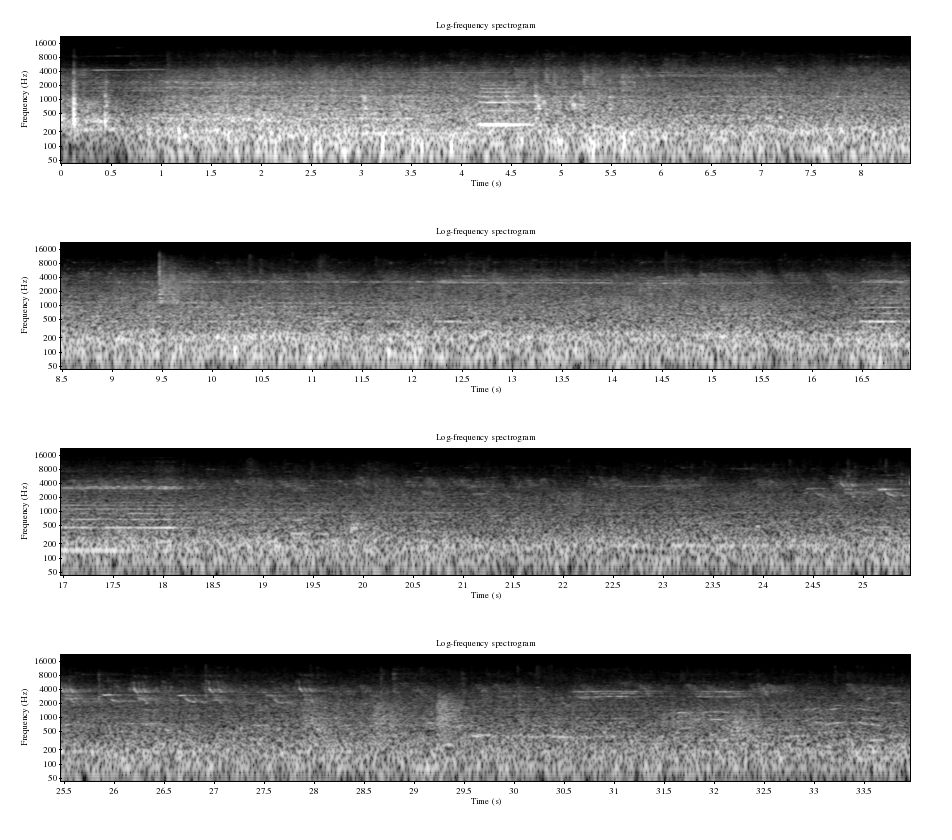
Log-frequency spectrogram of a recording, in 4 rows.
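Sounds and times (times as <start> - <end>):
train coaches rumbling on track: 0.0 - 33.9.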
